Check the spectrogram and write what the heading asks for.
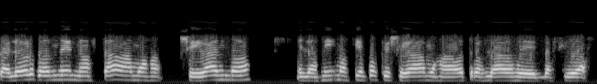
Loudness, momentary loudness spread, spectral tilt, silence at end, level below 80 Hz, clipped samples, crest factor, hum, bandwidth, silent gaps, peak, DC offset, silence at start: -16 LUFS; 5 LU; -5.5 dB/octave; 0.1 s; -68 dBFS; under 0.1%; 10 dB; 50 Hz at -65 dBFS; 7.8 kHz; none; -6 dBFS; under 0.1%; 0 s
